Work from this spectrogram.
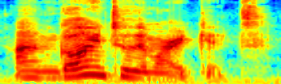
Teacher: Notice that going and market are stressed while I'm to.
